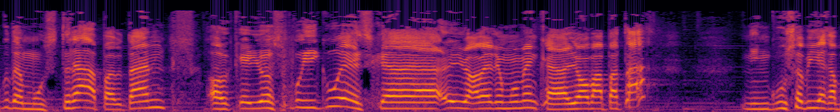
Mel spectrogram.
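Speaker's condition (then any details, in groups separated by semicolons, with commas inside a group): Spastic quadriplegic cerebral palsy; neurons lost, no control of legs, legs strapped to keep controlled, uses wheelchair, doctor error suspected but unproven; control of speech retained, good communicative ability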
